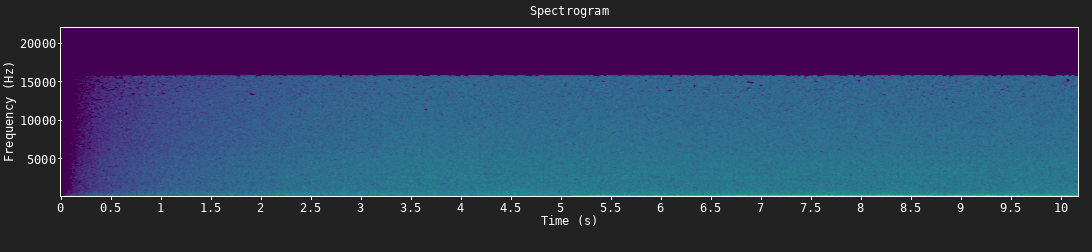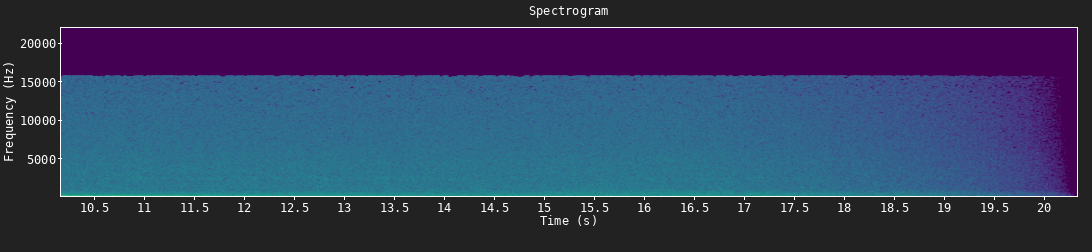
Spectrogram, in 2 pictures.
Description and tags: Earthquake **audible only with appropriate speakers**
This is an example of a low-frequency sound often recorded through the hydrophone on the MARS cabled observatory - an earthquake. This magnitude 3.8 earthquake occurred on July 18, 2016 at 05:53:31 UTC (USGS data). It was part of a small earthquake swarm along the San Andreas Fault, approximately 50 miles east of the hydrophone. All quakes in this swarm, with magnitudes as low as 1.9, were detected by the hydrophone. We have recorded as many as 40 earthquakes within a single day. The original recording was normalized, and speed was increased 5X to make the low frequency sound more audible. Still, subwoofer or headphones are recommended.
